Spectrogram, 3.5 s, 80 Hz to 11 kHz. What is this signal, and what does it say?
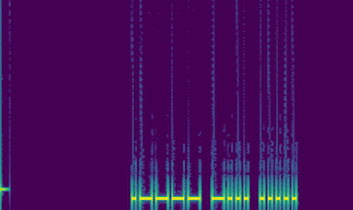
Morse code, heard as a keyed tone, about 30 wpm, 700 Hz. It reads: 1B5
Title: Three Challenging Letter-Number Combinations 30wpm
